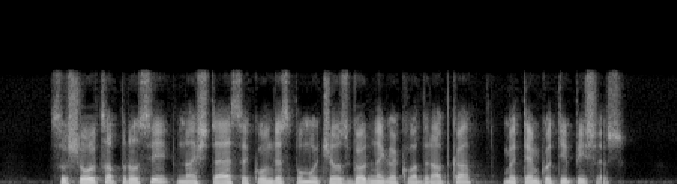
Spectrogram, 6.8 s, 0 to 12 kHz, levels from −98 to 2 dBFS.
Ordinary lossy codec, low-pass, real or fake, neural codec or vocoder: none; 7.2 kHz; fake; codec, 16 kHz, 1.1 kbps, Voila-Tokenizer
